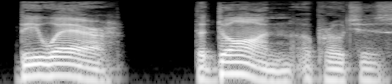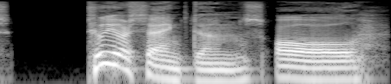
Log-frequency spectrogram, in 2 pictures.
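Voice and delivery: tone full of scorn and contempt. She addresses the children in the chamber, full of contempt. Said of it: "her tone full of contempt".

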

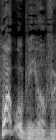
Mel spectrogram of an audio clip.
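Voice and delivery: ordinary delivery

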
